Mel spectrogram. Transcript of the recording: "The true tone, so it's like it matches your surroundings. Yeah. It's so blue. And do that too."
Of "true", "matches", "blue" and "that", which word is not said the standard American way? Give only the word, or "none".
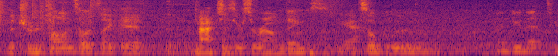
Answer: none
